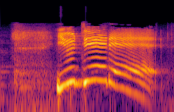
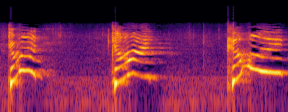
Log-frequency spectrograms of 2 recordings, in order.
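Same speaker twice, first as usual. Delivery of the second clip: excited cheering; 9 semitones higher than usual. Real, not acted. Mother cheering baby's first steps.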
